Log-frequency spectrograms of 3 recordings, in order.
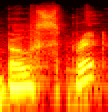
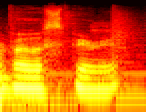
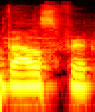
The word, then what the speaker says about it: bowsprit: Wait, bowsprit or bowspirit? Am I stupid? Did I spell it wrong when I searched it? No. A bow, like taking a bow and sprit. Oh, bow, it is sprit.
